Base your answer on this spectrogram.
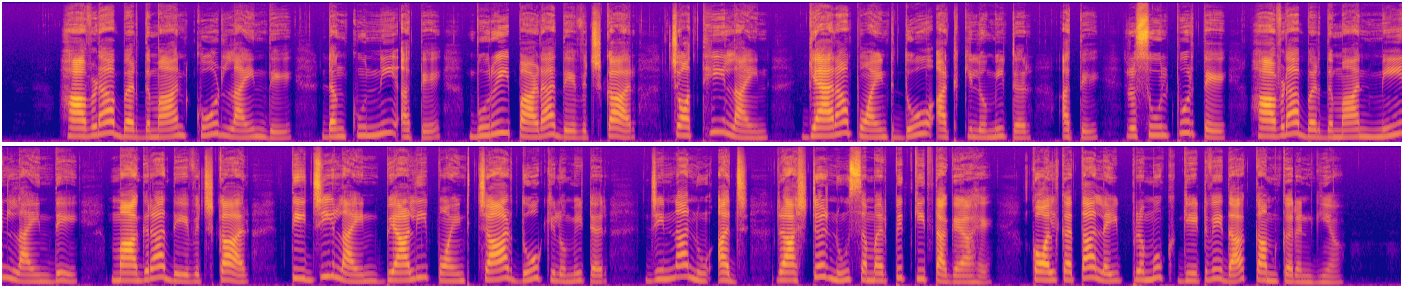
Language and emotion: Punjabi, neutral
